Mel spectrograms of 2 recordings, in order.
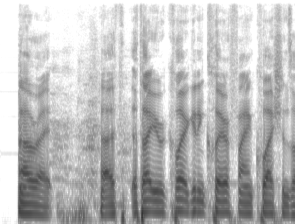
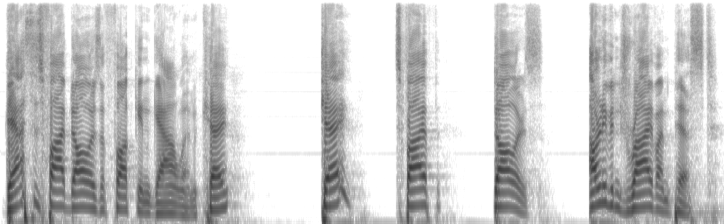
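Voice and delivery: mock rant; 8 semitones higher than usual. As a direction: whip yourself into a mock fury about prices. Comedic rant building to anger.

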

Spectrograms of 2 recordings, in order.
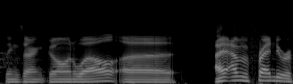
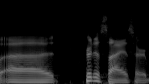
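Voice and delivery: ordinary talk

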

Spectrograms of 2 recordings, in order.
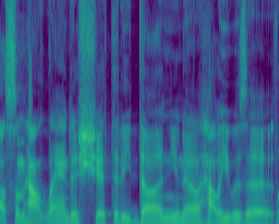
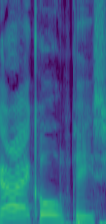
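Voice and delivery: high casual woman's voice; 10 semitones higher, slower than usual. Retold or imitated. Voicing her casual reply.

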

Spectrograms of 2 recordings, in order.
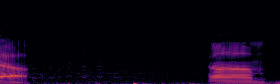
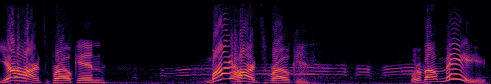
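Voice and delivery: mock indignant; 5 semitones higher than usual. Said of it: "Yeah, I was pissed off".

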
